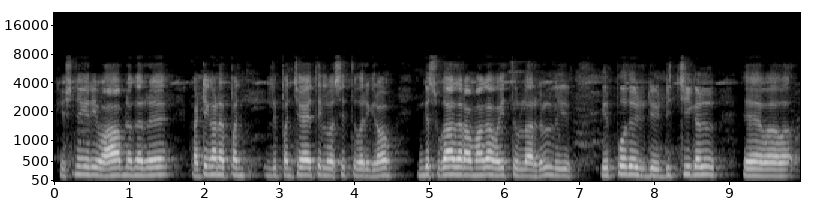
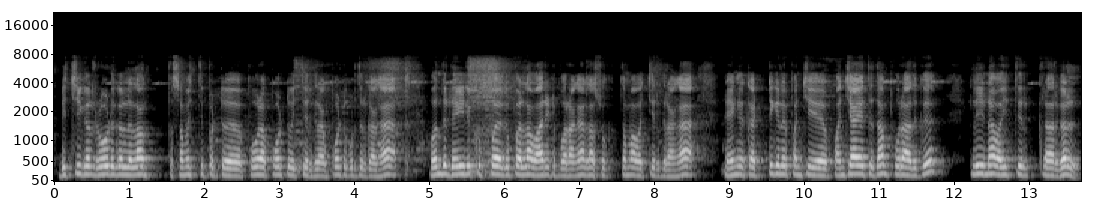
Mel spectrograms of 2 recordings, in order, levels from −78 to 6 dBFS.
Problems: background sounds at intervals, background conversations at intervals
